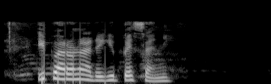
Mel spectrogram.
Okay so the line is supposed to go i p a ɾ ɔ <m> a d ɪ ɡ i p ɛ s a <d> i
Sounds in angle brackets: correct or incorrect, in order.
incorrect: n, incorrect: n

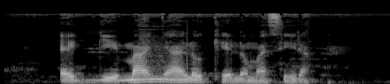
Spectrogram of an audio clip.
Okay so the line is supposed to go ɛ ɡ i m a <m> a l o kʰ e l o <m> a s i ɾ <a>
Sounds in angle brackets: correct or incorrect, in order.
incorrect: ɲ, correct, correct

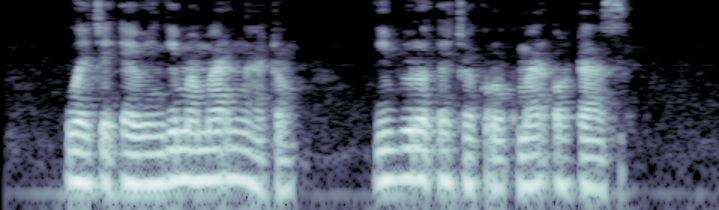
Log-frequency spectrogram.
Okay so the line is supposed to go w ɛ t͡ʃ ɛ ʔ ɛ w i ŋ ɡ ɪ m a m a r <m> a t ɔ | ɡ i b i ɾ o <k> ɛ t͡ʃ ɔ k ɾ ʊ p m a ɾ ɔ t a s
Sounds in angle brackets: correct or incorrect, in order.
incorrect: ŋ, incorrect: ʔ

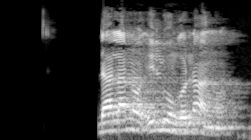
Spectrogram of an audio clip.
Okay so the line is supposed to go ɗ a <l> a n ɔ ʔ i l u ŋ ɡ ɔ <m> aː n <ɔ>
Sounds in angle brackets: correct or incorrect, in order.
correct, incorrect: n, correct

